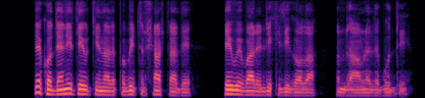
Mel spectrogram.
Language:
Kullu Pahari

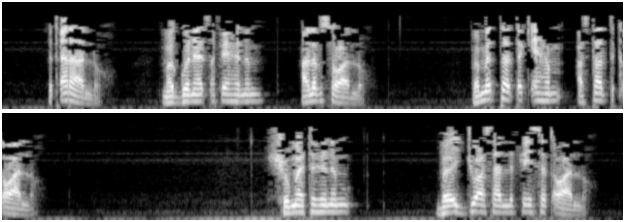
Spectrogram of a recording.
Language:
Amharic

